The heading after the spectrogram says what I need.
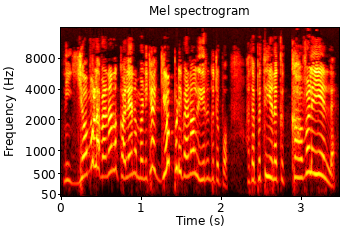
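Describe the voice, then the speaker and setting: A voice actor playing a young wife in a cartoon story, heartbroken and bitter, with a high pitch-shifted voice. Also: lively intonation, very fast, fairly bright tone, no echo, clean studio sound. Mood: scornful. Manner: wailing then scornful.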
